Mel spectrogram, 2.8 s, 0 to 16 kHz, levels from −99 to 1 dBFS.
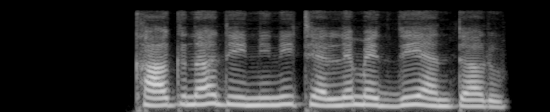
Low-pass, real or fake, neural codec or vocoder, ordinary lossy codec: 10.8 kHz; fake; codec, 16 kHz in and 24 kHz out, 0.4 kbps, LongCat-Audio-Codec, two codebook decoder; none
